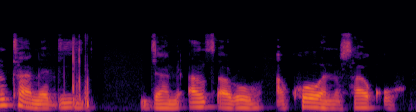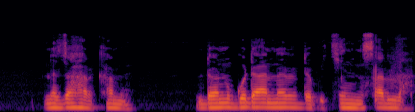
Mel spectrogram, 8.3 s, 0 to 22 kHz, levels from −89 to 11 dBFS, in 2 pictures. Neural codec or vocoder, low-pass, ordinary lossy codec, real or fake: none; 7.2 kHz; none; real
